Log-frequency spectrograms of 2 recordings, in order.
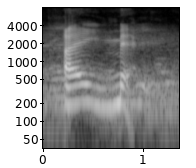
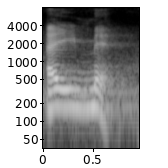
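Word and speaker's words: Eimi (εἰμί): Okay, the combination of epsilon and iota is pronounced like the A in fate. So, altogether, ego, Eimi, Eimi, ego, Eimi.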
